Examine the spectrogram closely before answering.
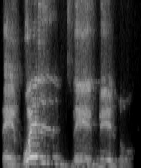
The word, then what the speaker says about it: devuélvemelo: Por ejemplo, devuélvemelo. ¿Sí? Ahí está el tilde de la E, ¿no es cierto?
